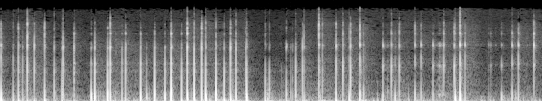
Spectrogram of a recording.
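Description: Long nails rapidly scratch a small, thick, round polished wooden disc held in front of the microphone. The result is a dense stream of short, dry scratching clicks with a heavy low-end thump and faint bright edges.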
